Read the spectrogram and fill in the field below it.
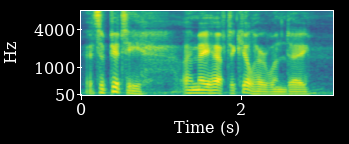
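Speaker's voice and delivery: muttered aside, said half to himself. A narrator voicing a man after a woman storms out, muttering under his breath. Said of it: "then just kind of under his breath".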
